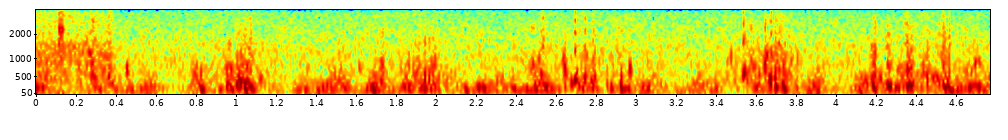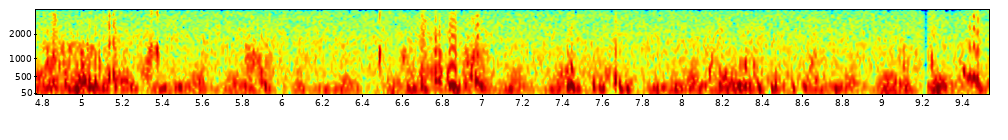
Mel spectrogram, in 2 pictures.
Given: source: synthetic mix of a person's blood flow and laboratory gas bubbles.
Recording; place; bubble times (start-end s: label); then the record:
Doppler ultrasound of blood flow; precordium
0.00-0.50 s: bubbles
0.77-0.89 s: bubbles
0.92-1.16 s: bubbles
1.49-1.75 s: bubbles
1.80-2.09 s: bubbles
2.36-3.01 s: bubbles
3.43-3.85 s: bubbles
4.13-4.75 s: bubbles
4.78-5.41 s: bubbles
5.80-5.99 s: bubbles
6.04-6.14 s: bubbles
6.45-6.53 s: bubbles
6.59-7.06 s: bubbles
7.38-7.78 s: bubbles
8.10-8.72 s: bubbles
9.07-9.17 s: bubbles
9.21-9.29 s: bubbles
9.38-9.54 s: bubbles
From the record:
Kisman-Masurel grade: 243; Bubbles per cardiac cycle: several, 3 to 8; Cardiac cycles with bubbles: 100%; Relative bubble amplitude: loud (0.450 to 0.775); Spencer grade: 3 (all of the cardiac periods contain showers or single bubble signals, but not dominating or overriding the cardiac motion signals); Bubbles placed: anywhere in the cardiac cycle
